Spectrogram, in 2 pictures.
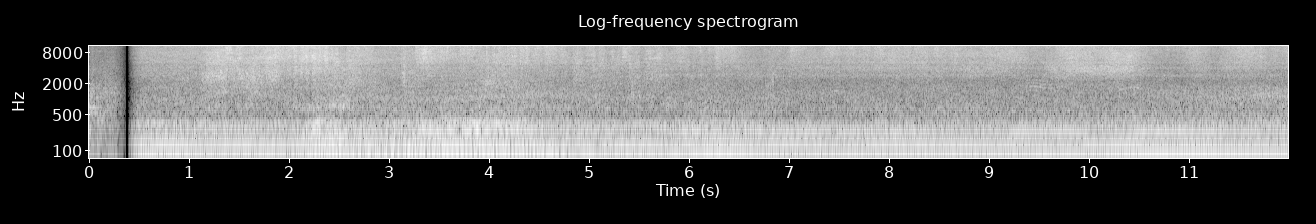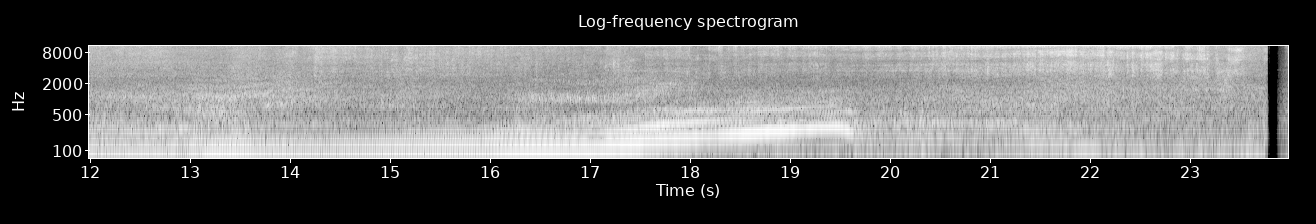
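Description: A loud Ferrari 599 GTB engine idles with a steady roar, then revs up sharply in a rising whine and settles back, close by, with no talking.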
